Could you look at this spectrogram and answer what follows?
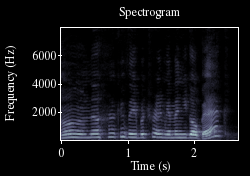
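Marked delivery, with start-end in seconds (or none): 0.0-1.6 fake tearful sobbing, crying voice. Mocking someone crying after being cheated on: mock crying. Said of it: "I never got the idea of crying".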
